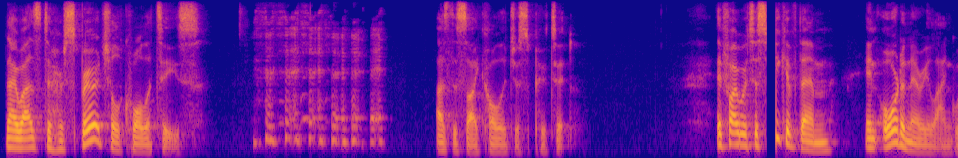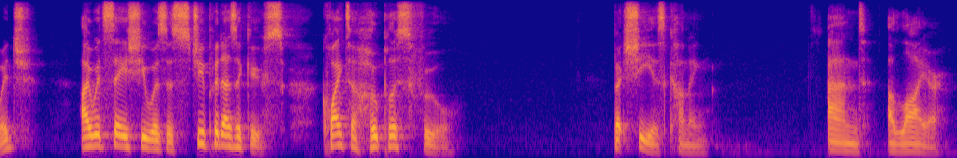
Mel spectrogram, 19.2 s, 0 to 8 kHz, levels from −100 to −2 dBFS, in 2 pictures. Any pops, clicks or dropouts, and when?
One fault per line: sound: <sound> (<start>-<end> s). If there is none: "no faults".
sound: laugh (2.4-3.9 s)
sound: dropout (7.7-7.8 s)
